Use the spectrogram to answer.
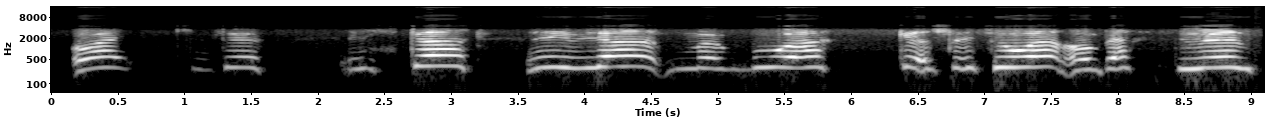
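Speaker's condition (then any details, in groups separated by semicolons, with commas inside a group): Cerebral palsy; since birth, oxygen loss to brain during delivery, all four limbs affected, walks slowly, spasms; speech affected, listeners must pay attention to follow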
